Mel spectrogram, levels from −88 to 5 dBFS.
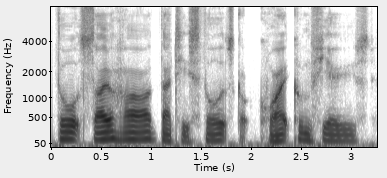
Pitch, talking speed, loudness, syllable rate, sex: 95 Hz, 185 wpm, -17 LUFS, 4.2 syllables/s, male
